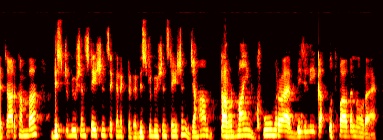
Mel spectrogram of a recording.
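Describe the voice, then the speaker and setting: A man giving a spiritual class in a hall, telling stories and acting out the characters in them. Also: a little high. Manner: animated storytelling, acts out the characters. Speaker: spiritual teacher.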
